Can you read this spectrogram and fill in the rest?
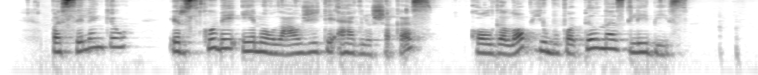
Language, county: Lithuanian, Vilnius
